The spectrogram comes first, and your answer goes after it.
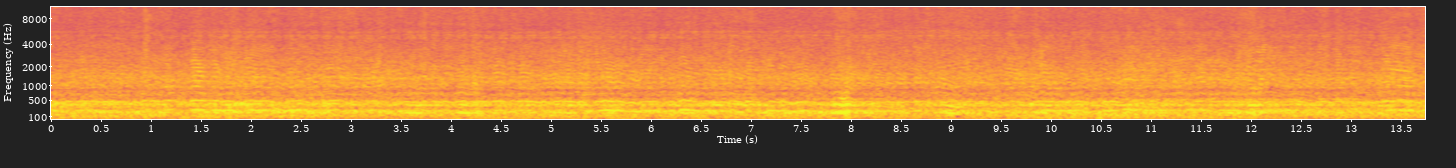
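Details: A bee swarm that has left its hive, heard as a constant low-pitched drone of many wings, one close fly-by standing out briefly near eight seconds.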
